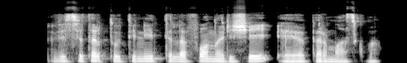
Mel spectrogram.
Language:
Lithuanian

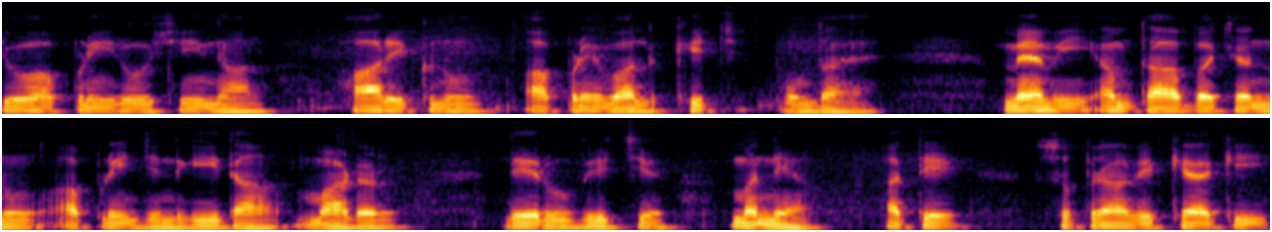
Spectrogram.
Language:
Punjabi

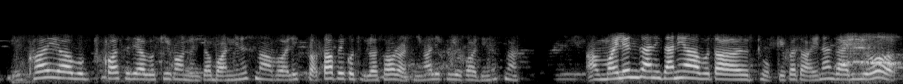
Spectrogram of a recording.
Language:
Nepali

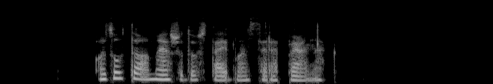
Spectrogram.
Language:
Hungarian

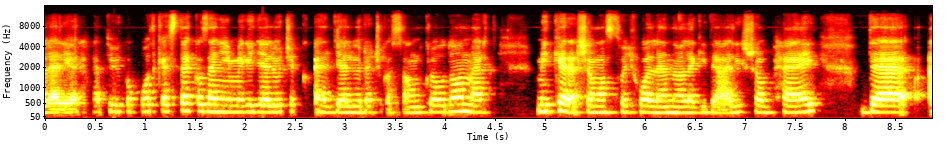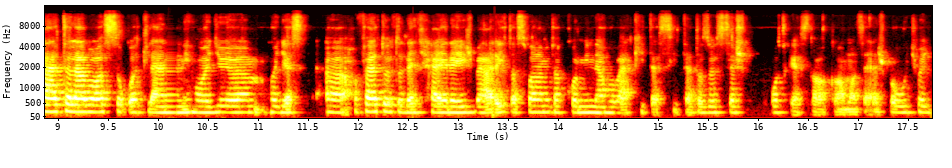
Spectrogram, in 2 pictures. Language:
Hungarian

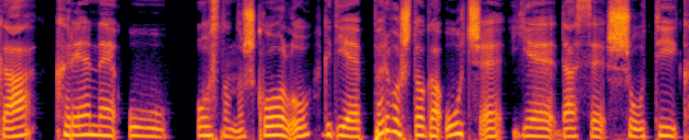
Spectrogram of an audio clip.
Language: Croatian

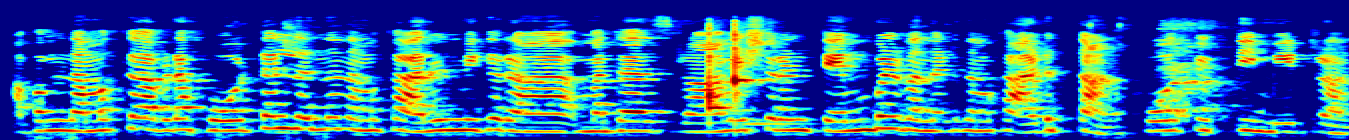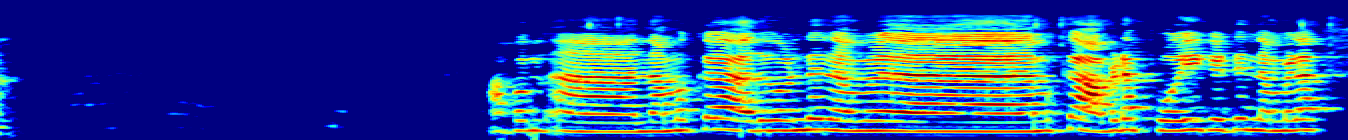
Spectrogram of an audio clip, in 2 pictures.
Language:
Malayalam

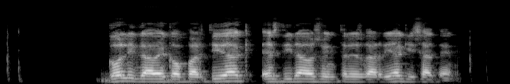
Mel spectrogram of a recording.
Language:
Basque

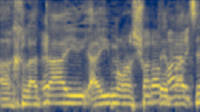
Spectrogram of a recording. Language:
Hebrew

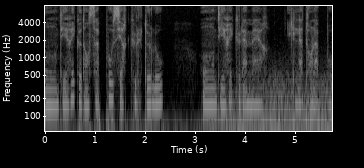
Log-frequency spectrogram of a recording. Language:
French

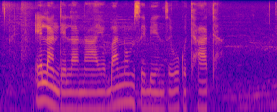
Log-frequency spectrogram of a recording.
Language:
Xhosa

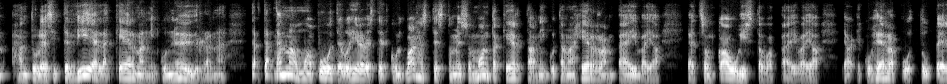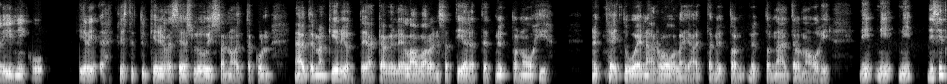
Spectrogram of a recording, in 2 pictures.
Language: Finnish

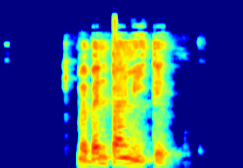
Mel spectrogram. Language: Eton (Cameroon)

